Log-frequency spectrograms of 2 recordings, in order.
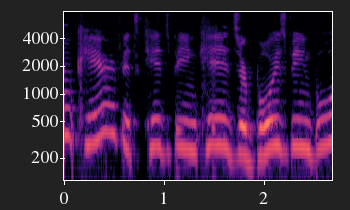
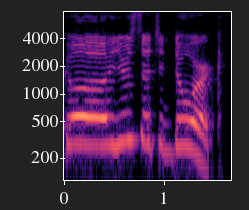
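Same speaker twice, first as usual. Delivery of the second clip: louder mocking jeer; mock schoolkid teasing; 3 semitones higher, 6 dB louder than usual. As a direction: imitate a kid's taunt, a touch higher. Mimics a kid teasing at school.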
